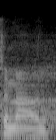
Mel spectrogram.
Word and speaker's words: Simon: yeah, it's spelled Simon, but it's pronounced Simone.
